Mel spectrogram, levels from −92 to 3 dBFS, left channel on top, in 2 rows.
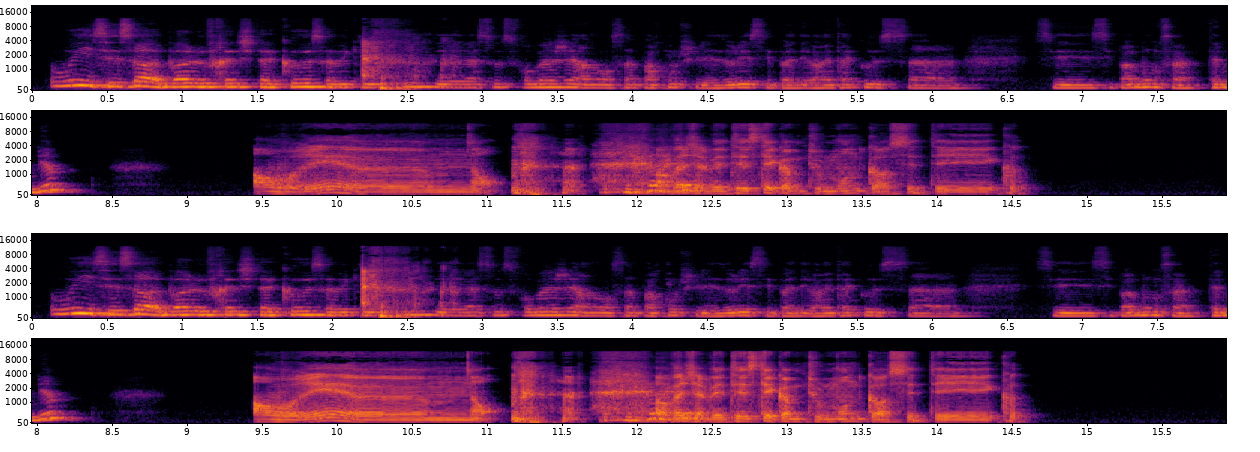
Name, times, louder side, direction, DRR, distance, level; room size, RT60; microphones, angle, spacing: voice 1, 0.1-6.4 6.8-8.3 11.9-12.5, equal, 10° left, 0.5 m, -28 dB
voice 2, 2.2-2.6 9.4-14.5, right 4 dB, 55° right, 0.4 m, -27 dB
2.5 x 2.0 x 2.6 m
head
